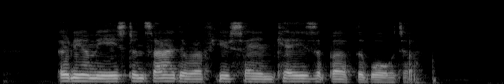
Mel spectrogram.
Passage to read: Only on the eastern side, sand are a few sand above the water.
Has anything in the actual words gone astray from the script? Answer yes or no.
yes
